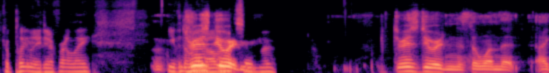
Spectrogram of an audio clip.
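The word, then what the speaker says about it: Drizzt Do'Urden: It's Driz Duerden. The T is silent. Driz Duerden.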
